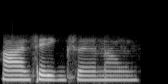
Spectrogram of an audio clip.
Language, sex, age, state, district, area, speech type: Tamil, female, 18-30, Tamil Nadu, Kallakurichi, urban, conversation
